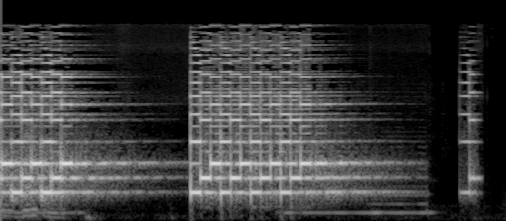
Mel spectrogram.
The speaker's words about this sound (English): Sorry, a random phone call interrupted ours.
